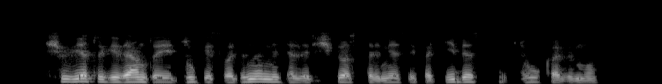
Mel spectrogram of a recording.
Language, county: Lithuanian, Šiauliai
